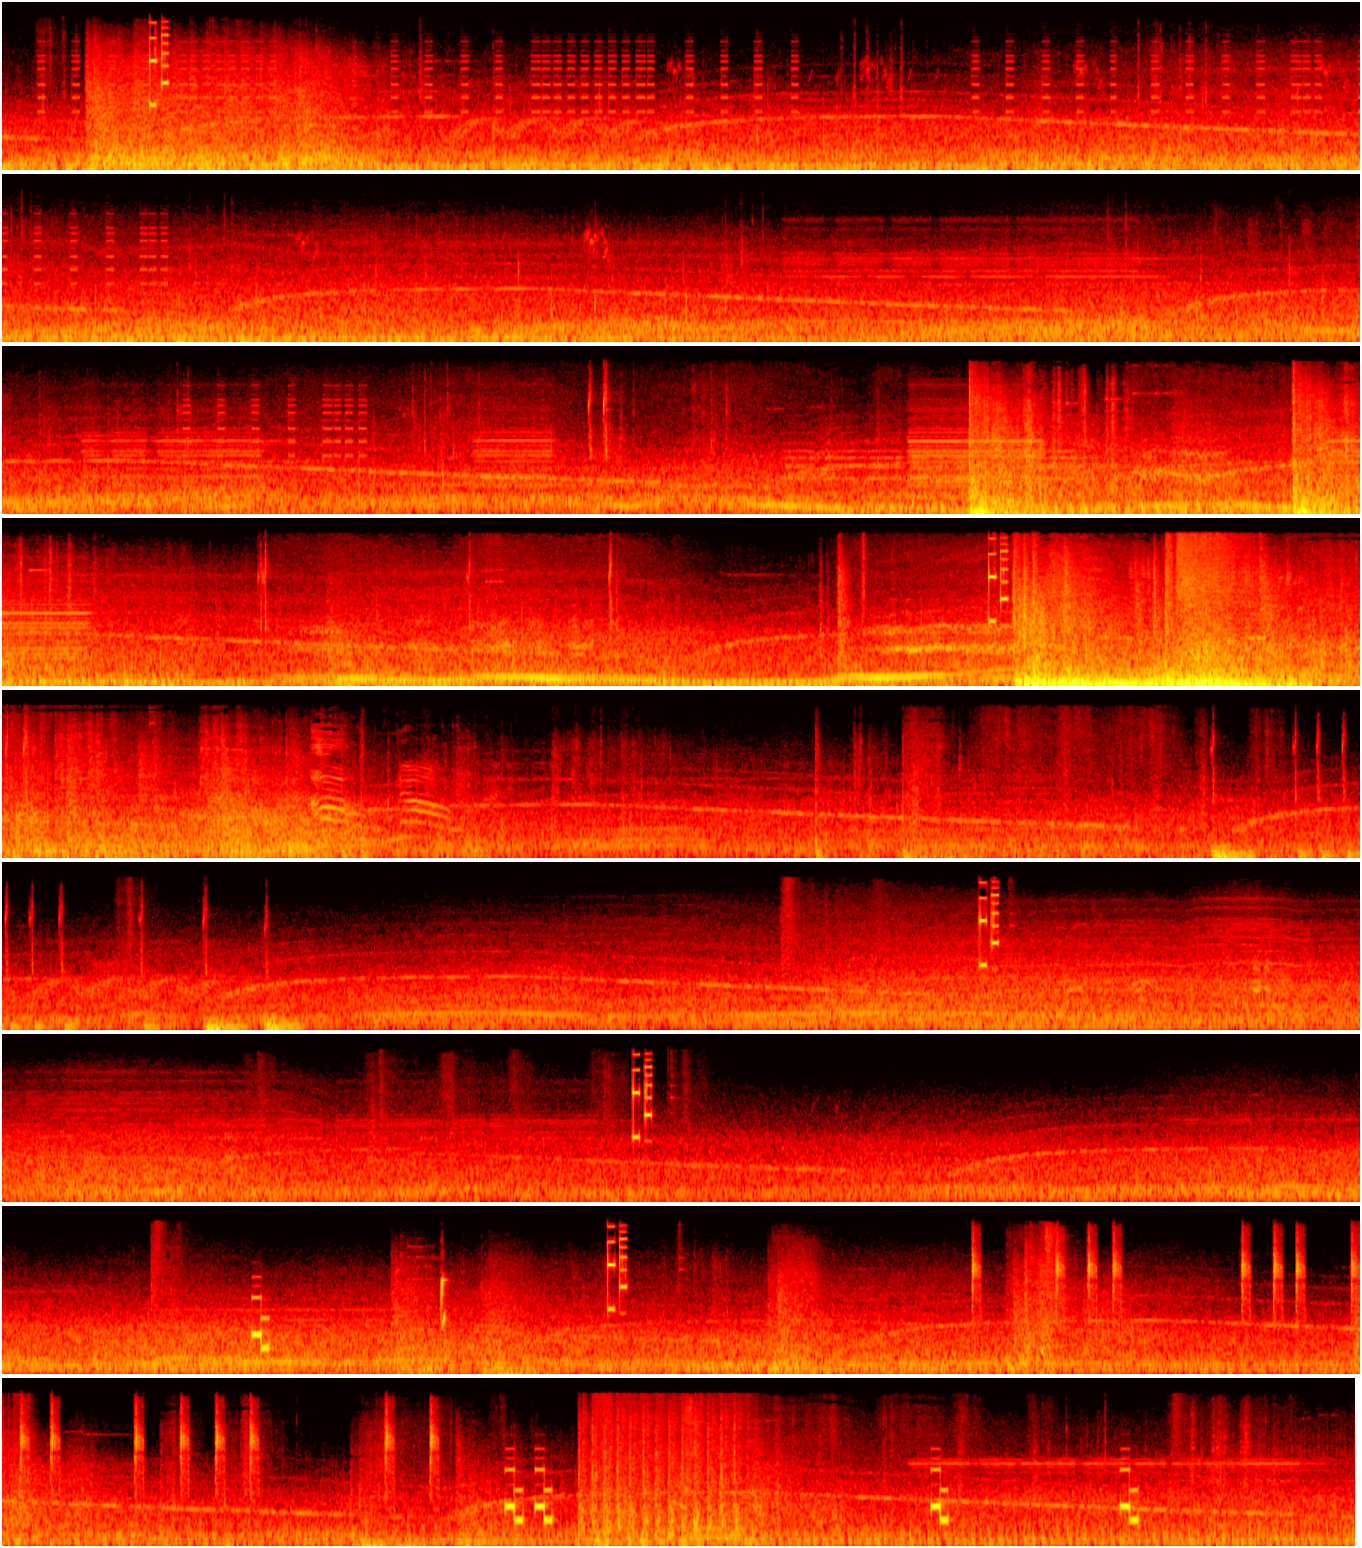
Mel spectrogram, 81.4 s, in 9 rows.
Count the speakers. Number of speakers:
0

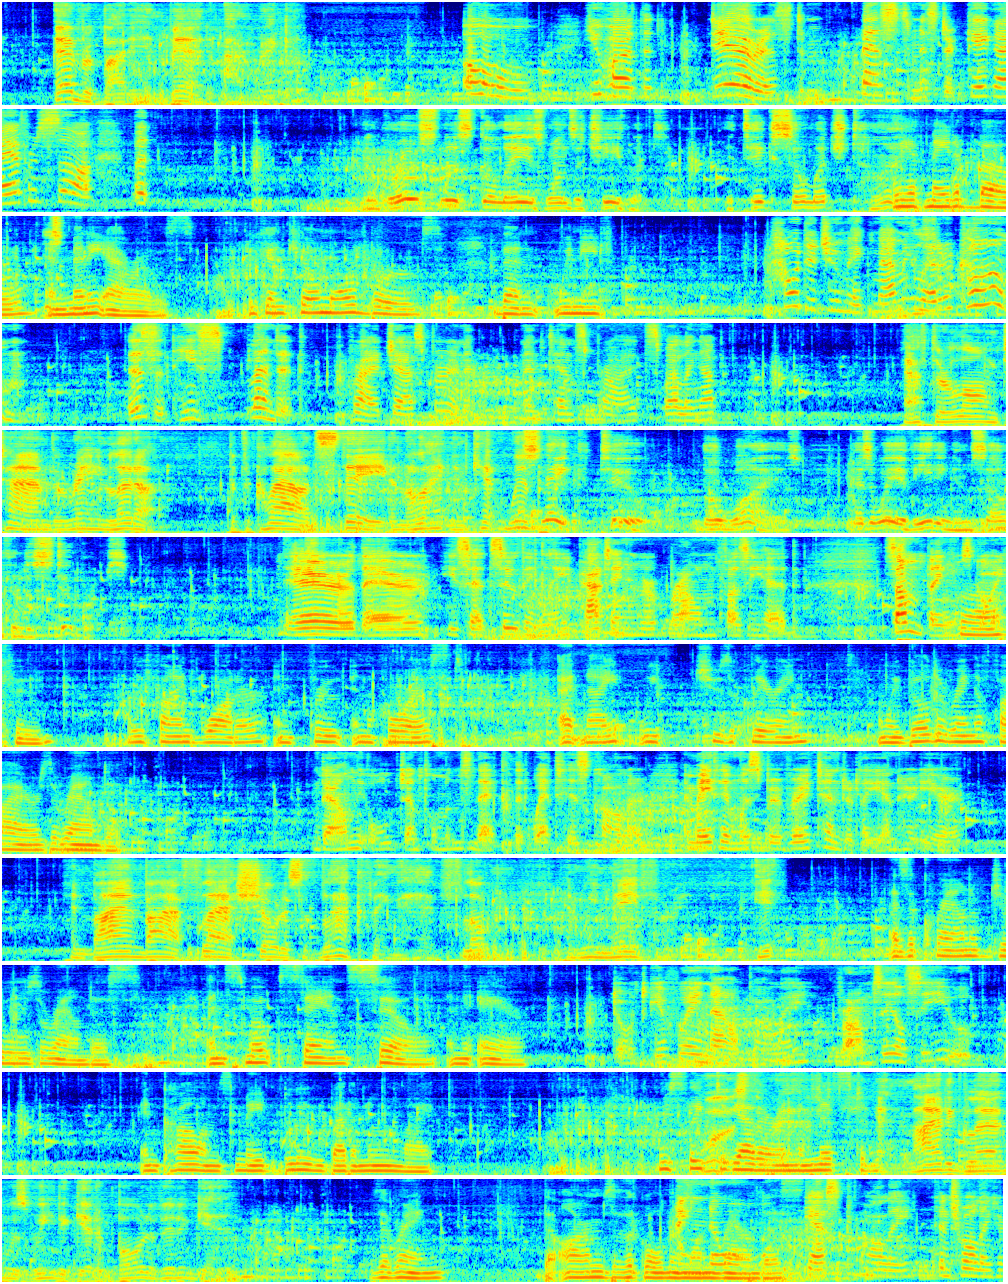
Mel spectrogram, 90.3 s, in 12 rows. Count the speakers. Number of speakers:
4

